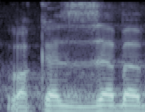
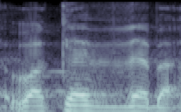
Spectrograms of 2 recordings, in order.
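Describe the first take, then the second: First: The doubled middle consonant sounds like s. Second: The doubled middle consonant sounds like soft th. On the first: The speaker calls it wrong. "ചില ആളുകൾ വകസ്സബ ... ഇങ്ങനെ വായിക്കുന്നു" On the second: The speaker calls it right. "നാവിൻ്റെ അറ്റം ... മുൻ പല്ലുകളുടെ ഇരു നിരകൾക്കിടയിലൂടെ അല്പം മുന്നോട്ട്"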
